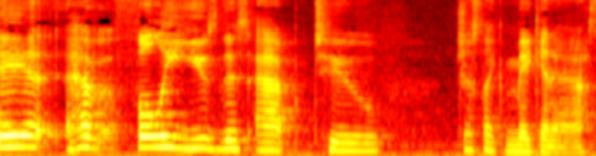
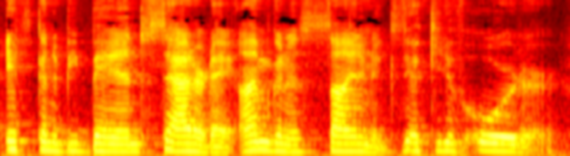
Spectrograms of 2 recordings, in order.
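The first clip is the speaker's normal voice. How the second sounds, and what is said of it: Imitates another person's voice. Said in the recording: “Very good impression.”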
